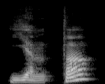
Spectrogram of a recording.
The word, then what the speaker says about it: jenta: Jenta, jenta with G-J, G-J, but we pronounce it jenta, jenta.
